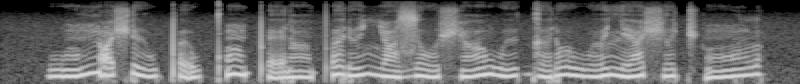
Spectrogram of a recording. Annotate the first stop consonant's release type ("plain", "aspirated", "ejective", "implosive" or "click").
ejective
